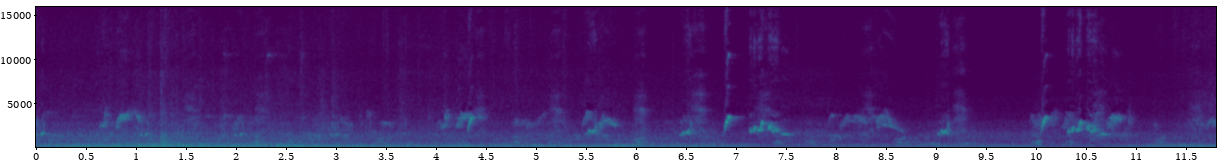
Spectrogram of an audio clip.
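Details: Red-whiskered bulbul singing in the lân hầu bò style: short, scattered whistled phrases with quick up-and-down slurs, separated by pauses, over a steady low hum and background murmur.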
